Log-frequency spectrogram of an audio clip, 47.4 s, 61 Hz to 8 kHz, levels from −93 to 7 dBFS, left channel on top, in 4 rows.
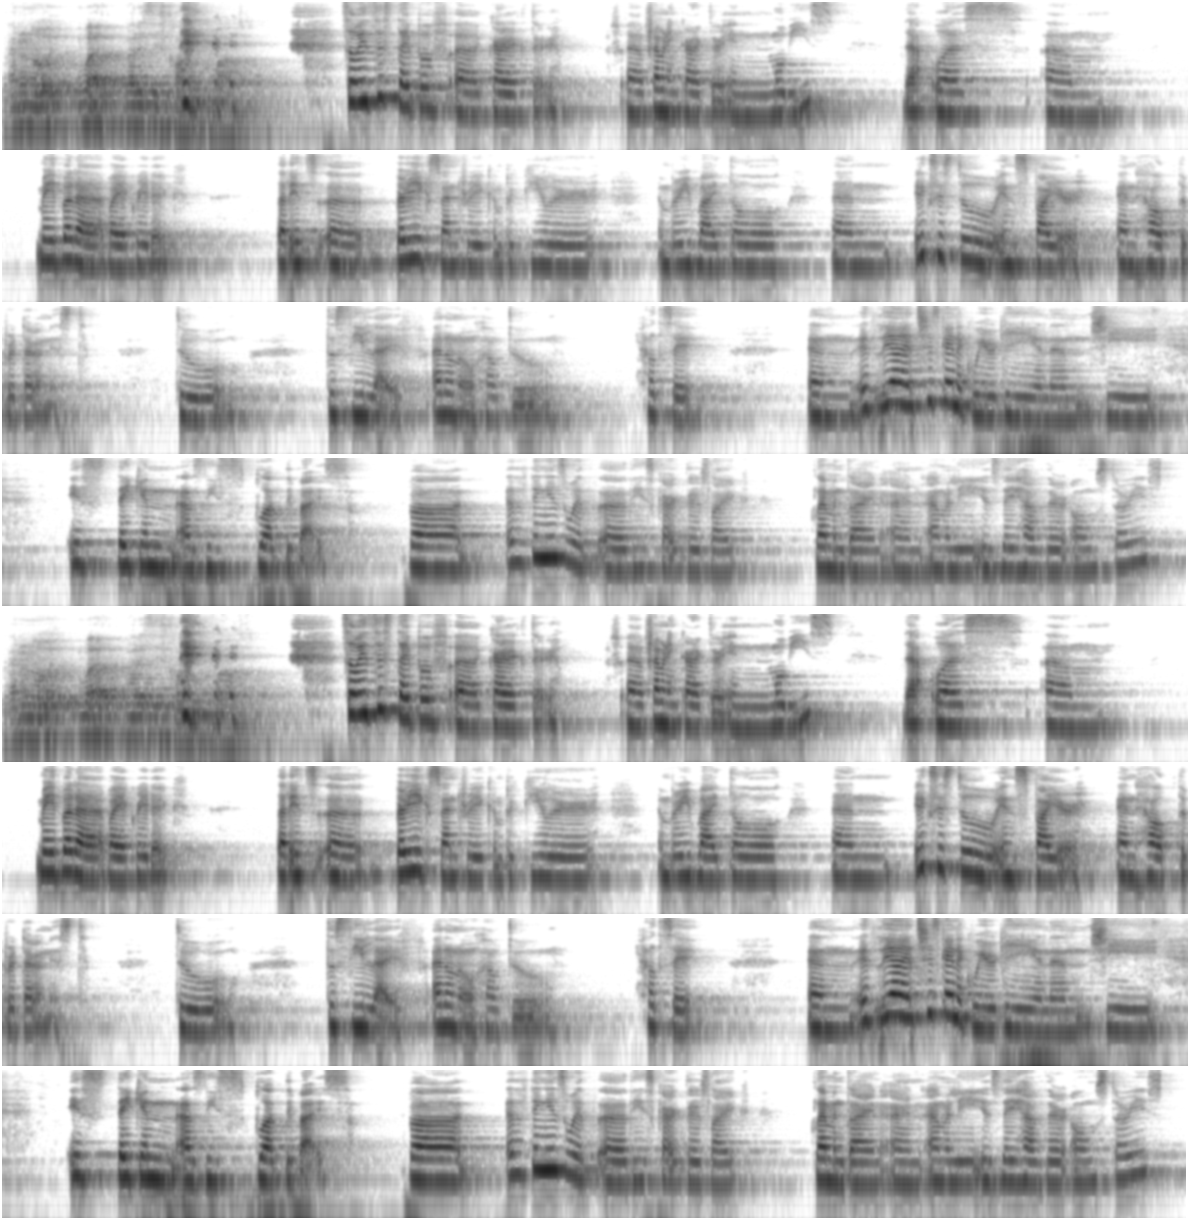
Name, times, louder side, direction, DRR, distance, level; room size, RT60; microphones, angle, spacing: voice 1, 0.1-2.3, left 1 dB, 75° left, -5 dB, 3.0 m, -29 dB
voice 2, 1.8-2.4 2.9-5.6 6.2-8.2 9.0-10.1 10.4-11.1 12.2-13.5 14.6-17.8 18.4-19.6 20.2-22.7 23.0-24.4 25.5-26.1 27.0-27.7 28.0-29.3 30.1-30.6 31.8-35.3 36.2-39.1 39.6-40.2 40.6-42.9 43.7-47.2, right 3 dB, 20° right, 14 dB, 0.4 m, -23 dB
16.5 x 11.0 x 7.4 m, 1.4 s
head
